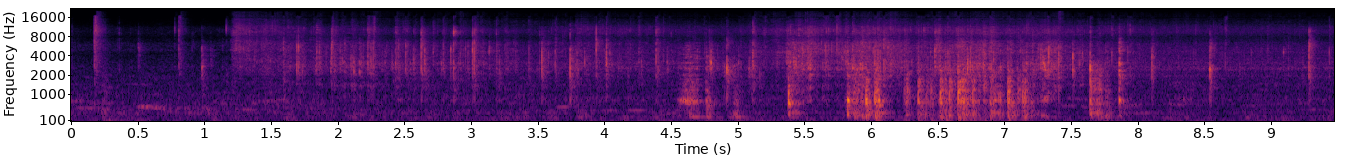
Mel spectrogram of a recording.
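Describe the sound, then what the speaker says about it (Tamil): Grated coconut roasting in coconut oil sizzles and crackles in a pan, with frequent scraping stir strokes that build louder toward the middle and end, close and steady without any talk. "தேங்காயை நல்லா வறுத்துக்கிறோம்"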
